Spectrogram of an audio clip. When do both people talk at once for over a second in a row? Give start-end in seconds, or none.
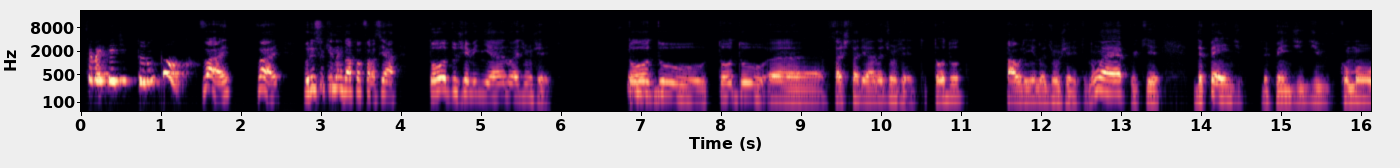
none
